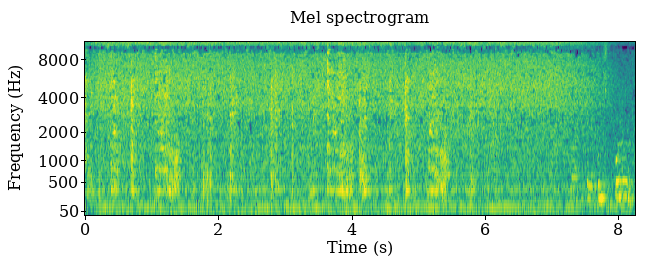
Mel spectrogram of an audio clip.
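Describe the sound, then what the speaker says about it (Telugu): Onions sprinkled with salt fry in a pan with a steady close sizzle, punctuated by repeated scraping stirs of a utensil against the pan throughout. "ఫాస్ట్గా ఫ్రై అవ్వడానికి కొంచెం సాల్ట్ వేసుకుంటున్నాను."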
